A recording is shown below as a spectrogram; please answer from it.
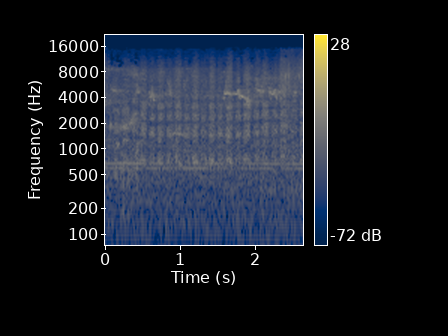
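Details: Blue Staffordshire Bull Terrier, an 18-month-old female, refusing to walk home and wanting a car ride instead; steady rhythmic panting with quick breathy pulses throughout, no other clear sounds.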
